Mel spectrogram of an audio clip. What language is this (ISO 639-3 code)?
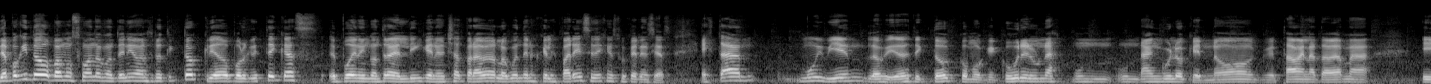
spa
